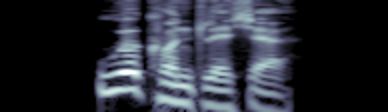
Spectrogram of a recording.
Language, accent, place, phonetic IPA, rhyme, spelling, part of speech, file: German, Germany, Berlin, [ˈuːɐ̯ˌkʊntlɪçə], -uːɐ̯kʊntlɪçə, urkundliche, adjective, De-urkundliche.ogg
- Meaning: inflection of urkundlich: 1. strong/mixed nominative/accusative feminine singular 2. strong nominative/accusative plural 3. weak nominative all-gender singular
